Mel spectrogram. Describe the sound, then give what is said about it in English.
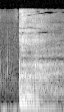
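A single sharp cough from a person with a head cold, bursting out abruptly and trailing off into a short, rough voiced tail, with no speech around it. “excuse me, got some a little bit of a head cold too, I think, today, so y'all forgive me.”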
